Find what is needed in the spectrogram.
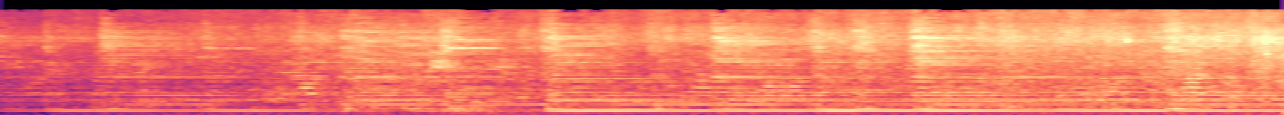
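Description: Acoustic guitar playing the opening chords of a song, ringing notes that grow louder about three seconds in.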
